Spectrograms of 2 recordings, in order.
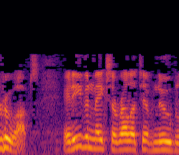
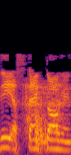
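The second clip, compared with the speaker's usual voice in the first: fake French accent laid over the voice; 4 dB louder than usual. Trying German words, then slipping into a put-on French accent. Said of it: "That was French".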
